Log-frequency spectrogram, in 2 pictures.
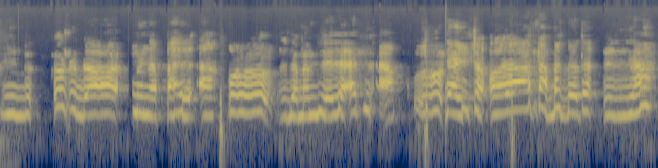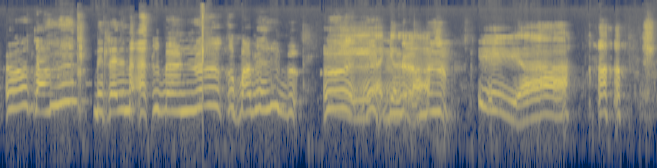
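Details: Dysarthria in a young woman with cerebral palsy, with speech difficulty since childhood.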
